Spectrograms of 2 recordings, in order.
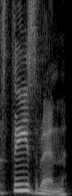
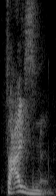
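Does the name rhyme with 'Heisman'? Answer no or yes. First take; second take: no; yes. First: The name does not rhyme with Heisman. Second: The name rhymes with Heisman. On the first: This is the family's original pronunciation. "Instead of Thiesman" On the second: This is a new pronunciation chosen for publicity. "So we can go with Theismann for the Heisman"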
